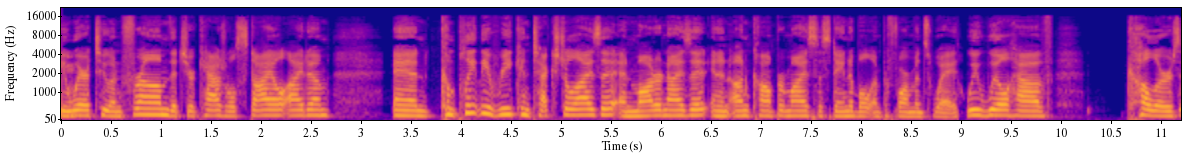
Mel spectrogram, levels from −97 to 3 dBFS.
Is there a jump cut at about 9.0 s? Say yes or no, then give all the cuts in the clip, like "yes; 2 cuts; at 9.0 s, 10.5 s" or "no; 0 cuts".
yes; 1 cut; at 9.0 s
